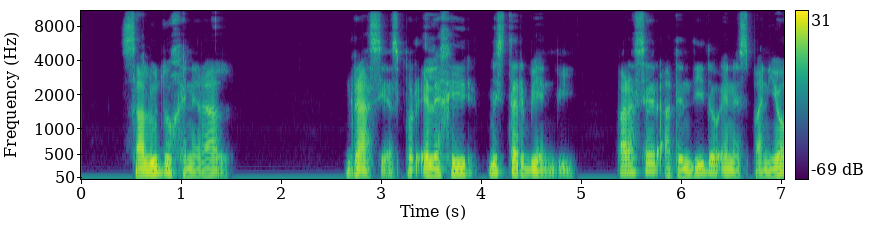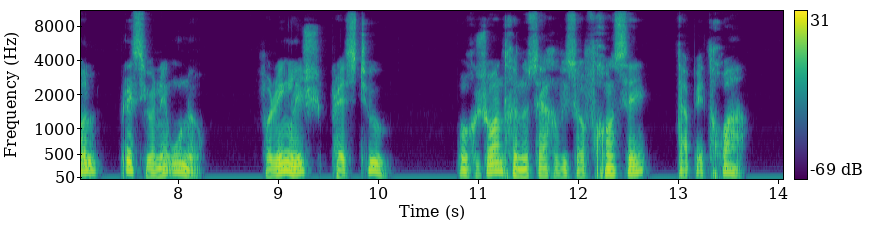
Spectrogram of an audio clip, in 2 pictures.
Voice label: Spanish IVR

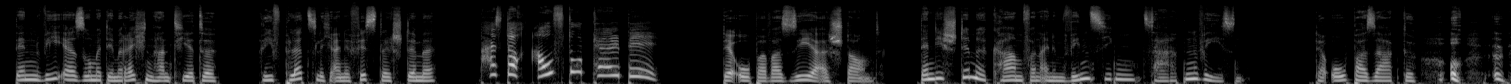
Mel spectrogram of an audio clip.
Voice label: audiobook children German

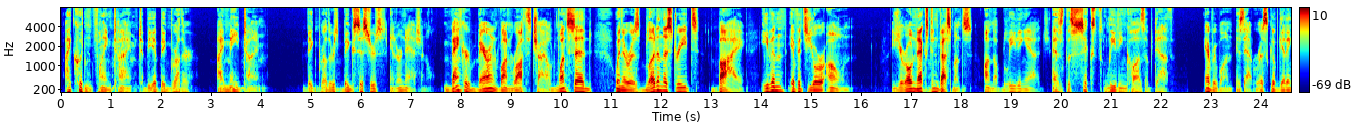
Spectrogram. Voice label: PSA

